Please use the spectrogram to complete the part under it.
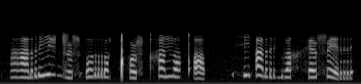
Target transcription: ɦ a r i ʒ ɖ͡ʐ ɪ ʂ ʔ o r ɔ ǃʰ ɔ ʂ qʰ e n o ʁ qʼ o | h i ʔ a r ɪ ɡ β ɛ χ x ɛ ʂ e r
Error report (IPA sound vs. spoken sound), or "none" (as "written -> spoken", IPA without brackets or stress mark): none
